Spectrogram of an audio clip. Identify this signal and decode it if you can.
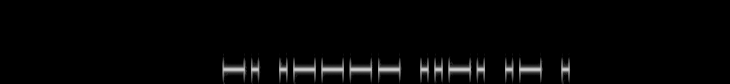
Morse code, heard as a keyed tone, about 17 wpm, 700 Hz. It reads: N1FAE
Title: USA Call Signs - 5 Characters - Repeated 3x - 17wpm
